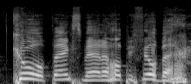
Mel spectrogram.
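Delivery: high, cheery retold brush-off; breezy thanks. Visitor collecting his phone from injured driver, breezy.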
